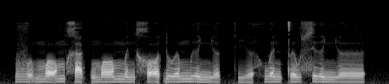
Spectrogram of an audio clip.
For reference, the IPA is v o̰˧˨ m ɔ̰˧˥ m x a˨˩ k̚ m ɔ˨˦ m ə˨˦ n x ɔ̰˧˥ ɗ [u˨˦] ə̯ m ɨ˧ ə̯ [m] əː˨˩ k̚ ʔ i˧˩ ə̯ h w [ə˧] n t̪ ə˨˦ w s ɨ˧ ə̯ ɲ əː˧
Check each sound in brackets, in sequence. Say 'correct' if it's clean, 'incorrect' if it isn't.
correct, incorrect, correct

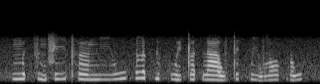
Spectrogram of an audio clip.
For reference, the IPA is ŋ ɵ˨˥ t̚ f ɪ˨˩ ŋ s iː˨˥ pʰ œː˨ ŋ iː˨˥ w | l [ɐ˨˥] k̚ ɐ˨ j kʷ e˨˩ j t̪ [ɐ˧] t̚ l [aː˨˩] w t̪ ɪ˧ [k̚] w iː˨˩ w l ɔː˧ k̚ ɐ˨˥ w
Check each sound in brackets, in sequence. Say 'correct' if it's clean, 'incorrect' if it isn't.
incorrect, incorrect, correct, correct

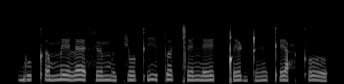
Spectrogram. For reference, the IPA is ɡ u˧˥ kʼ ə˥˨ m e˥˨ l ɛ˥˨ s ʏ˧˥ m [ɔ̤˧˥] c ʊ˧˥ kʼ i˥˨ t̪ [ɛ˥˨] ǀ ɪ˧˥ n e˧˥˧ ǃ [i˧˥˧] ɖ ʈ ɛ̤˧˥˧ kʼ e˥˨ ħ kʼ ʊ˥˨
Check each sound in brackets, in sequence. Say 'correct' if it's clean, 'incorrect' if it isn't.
incorrect, incorrect, incorrect

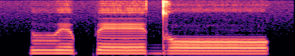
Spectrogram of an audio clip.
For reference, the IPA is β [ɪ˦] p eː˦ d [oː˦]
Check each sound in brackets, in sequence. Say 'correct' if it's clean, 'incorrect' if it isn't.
correct, correct

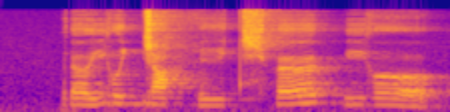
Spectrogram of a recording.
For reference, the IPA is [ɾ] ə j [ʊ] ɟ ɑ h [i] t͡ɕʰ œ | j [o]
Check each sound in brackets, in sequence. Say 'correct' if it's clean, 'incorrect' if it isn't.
correct, correct, correct, incorrect

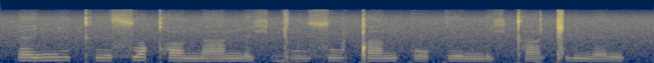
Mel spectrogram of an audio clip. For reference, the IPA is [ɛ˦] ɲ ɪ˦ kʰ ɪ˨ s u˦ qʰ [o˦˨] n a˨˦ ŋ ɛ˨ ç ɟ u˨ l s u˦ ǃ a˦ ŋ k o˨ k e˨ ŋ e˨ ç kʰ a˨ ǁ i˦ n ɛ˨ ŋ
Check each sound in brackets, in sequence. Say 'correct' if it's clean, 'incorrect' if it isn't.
correct, incorrect

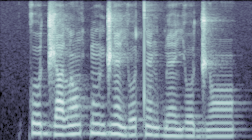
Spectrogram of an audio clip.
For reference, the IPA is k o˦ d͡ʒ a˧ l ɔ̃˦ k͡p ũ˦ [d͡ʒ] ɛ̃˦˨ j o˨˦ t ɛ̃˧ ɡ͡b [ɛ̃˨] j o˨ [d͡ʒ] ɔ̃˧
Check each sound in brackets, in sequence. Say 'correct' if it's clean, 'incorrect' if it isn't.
correct, correct, correct

